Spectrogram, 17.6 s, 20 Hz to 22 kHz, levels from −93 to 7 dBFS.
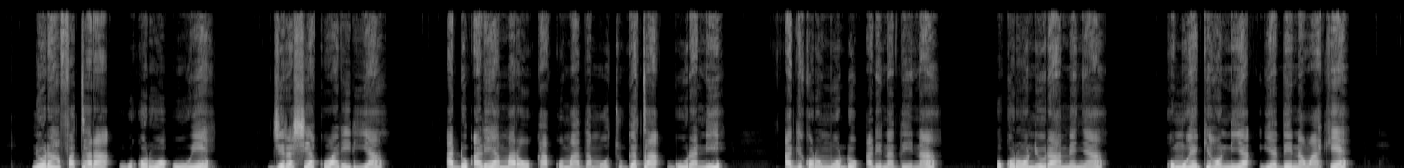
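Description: A speech recording with nothing technically wrong to point to at any time.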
